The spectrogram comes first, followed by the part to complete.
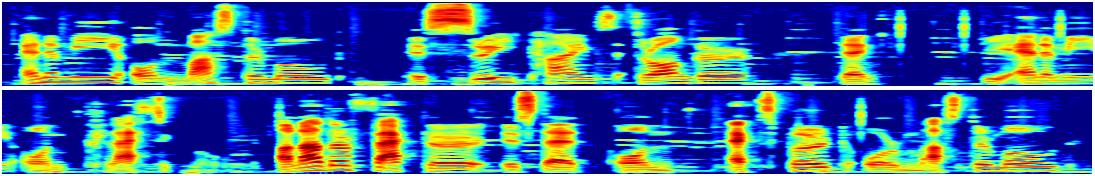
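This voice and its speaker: A gaming video narrator of mid pitch, speaking slowly with wide swings in intonation over music. The delivery is scripted but halting, with key words leaned on. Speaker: video game channel host. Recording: background music under voice-over.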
